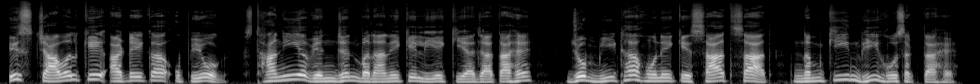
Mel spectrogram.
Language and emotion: Hindi, neutral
